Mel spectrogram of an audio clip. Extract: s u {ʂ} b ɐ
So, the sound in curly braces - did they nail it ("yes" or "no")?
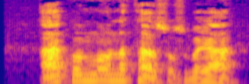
no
